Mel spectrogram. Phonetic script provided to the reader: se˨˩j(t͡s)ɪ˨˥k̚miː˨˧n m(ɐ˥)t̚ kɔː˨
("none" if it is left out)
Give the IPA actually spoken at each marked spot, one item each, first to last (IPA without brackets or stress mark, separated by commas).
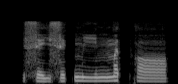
s, ɐ˥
